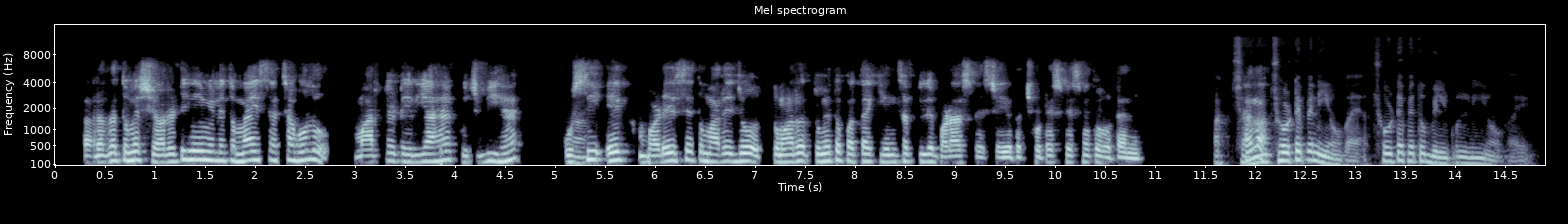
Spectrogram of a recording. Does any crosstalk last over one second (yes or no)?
no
